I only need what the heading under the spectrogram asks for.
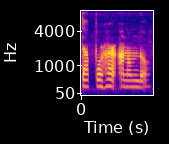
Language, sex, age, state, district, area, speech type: Assamese, female, 45-60, Assam, Golaghat, rural, spontaneous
